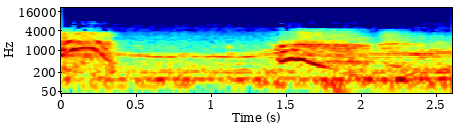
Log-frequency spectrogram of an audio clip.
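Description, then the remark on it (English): A woman gasps sharply from a darkened doorway on a deserted street very late at night in early summer, a high-voiced catch of breath, then gasps again a moment later, fairly loud over a low steady hum. “As he passes a darkened doorway, he hears a gasp.”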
